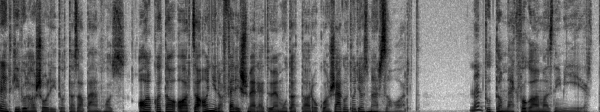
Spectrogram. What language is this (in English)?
Hungarian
